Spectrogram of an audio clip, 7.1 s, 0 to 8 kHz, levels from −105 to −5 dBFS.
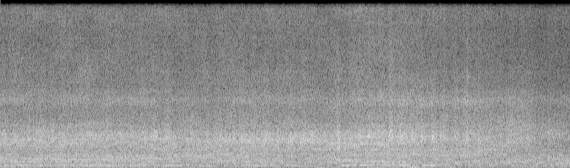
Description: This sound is remade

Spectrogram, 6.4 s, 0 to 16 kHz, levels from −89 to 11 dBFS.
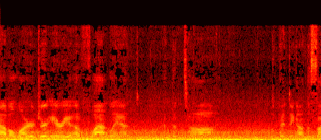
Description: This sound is recorded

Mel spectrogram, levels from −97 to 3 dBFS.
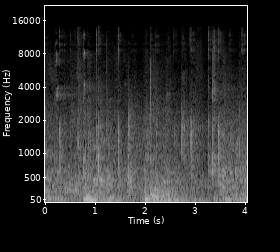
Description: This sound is recorded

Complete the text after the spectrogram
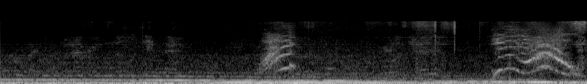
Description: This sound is remade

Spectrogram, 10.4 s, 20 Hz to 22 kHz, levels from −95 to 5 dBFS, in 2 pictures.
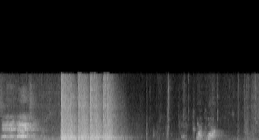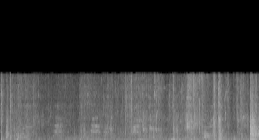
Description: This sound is recorded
